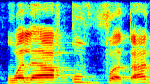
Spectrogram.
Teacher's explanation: qaf always pronounced with the thicker voice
